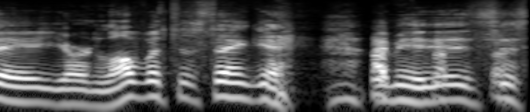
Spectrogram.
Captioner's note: laughs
